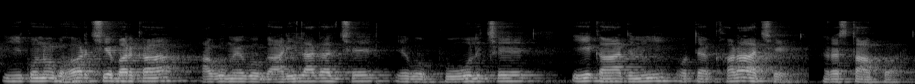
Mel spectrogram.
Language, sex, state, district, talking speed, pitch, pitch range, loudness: Maithili, male, Bihar, Saharsa, 145 wpm, 140 Hz, 125-145 Hz, -29 LUFS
